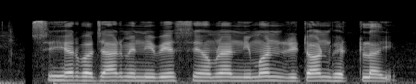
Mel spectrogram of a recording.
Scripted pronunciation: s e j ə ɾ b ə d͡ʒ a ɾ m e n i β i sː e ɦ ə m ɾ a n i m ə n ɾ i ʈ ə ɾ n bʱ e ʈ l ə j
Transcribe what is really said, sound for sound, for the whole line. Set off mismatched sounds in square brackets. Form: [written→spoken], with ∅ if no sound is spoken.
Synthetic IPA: s e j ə ɾ b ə d͡ʒ a ɾ m e n i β [i→e] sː e ɦ ə m ɾ a n i m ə n ɾ i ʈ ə ɾ n bʱ e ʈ l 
